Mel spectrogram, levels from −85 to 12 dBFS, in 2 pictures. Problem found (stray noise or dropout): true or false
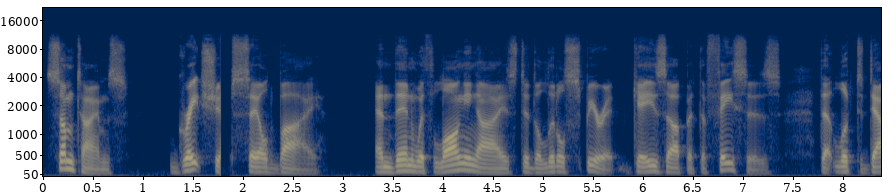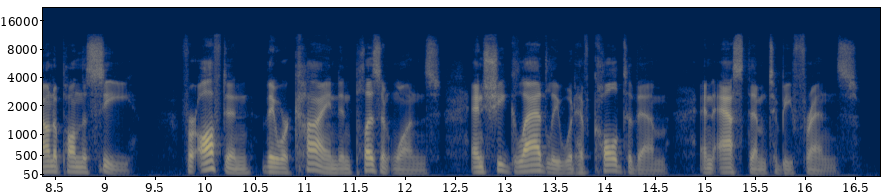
true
